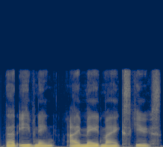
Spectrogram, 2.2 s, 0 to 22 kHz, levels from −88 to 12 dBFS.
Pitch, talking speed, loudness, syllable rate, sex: 185 Hz, 165 wpm, -15 LUFS, 5.4 syllables/s, female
